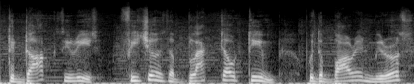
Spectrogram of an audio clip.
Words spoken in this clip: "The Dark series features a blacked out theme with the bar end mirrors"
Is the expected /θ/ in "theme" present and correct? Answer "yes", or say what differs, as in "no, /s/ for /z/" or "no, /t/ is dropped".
no, /t/ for /θ/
